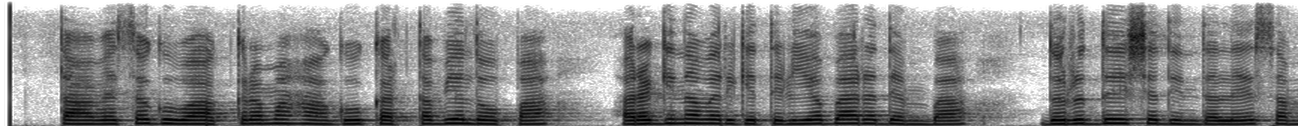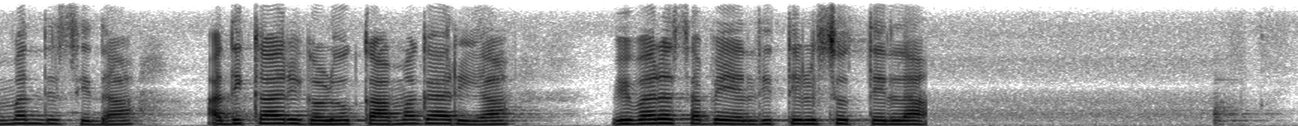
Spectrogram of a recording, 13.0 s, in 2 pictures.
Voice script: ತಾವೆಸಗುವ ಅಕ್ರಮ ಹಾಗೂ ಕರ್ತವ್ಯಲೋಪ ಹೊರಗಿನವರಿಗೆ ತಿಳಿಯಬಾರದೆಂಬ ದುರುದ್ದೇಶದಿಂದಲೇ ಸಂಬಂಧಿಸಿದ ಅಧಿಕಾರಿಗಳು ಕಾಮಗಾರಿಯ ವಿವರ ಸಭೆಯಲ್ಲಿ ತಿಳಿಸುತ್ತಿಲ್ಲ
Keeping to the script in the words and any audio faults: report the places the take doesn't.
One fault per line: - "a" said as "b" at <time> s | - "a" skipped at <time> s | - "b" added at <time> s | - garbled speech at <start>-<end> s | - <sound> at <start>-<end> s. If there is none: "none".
none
